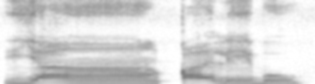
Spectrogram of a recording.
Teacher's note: नून साकिन के बाद क़ाफ आ रहा है तो हमें यहाँ पर करना है इक़फ़ा। नून की आवाज़ को छुपाएंगे, गुन्ना करके पढ़ेंगे।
